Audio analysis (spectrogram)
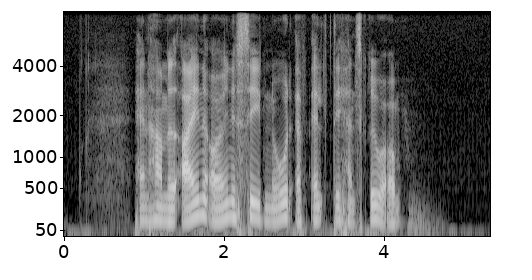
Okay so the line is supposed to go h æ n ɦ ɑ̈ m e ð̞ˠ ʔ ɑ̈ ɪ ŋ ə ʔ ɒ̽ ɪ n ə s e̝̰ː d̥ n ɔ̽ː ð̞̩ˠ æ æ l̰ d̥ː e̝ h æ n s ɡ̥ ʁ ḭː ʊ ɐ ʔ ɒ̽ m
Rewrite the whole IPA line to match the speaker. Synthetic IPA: h æ n ɦ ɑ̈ m e ð̞ˠ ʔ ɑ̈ ɪ n ə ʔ ɒ̽ ɪ n ə s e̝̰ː d̥ n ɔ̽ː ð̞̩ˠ æ æ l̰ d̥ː e̝ h æ n s ɡ̥ ʁ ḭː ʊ ɐ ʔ ɒ̽ m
